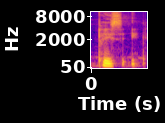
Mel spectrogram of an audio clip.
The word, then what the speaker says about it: Pici: It's PICI, but it's apparently pronounced PC.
